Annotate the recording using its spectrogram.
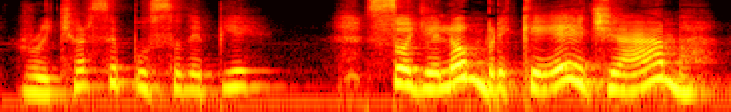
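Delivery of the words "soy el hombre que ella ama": slow and louder, leaning on "ella ama"; slow, weighted emphasis on "ella ama"; emphatic. A narrator's reading. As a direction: press every word of "Soy el hombre que ella ama" home. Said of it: "Terry enfatizó sus últimas palabras".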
